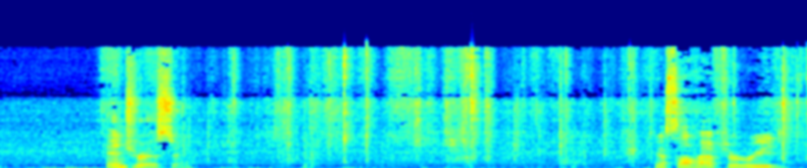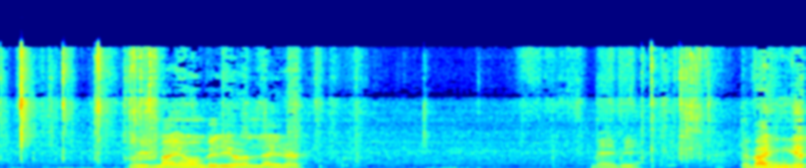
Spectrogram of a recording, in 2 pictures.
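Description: A plastic sleeve crinkles and rustles as paper slides into it.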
